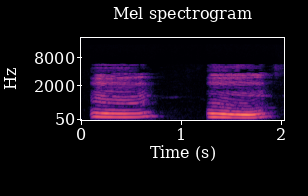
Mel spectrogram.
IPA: m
